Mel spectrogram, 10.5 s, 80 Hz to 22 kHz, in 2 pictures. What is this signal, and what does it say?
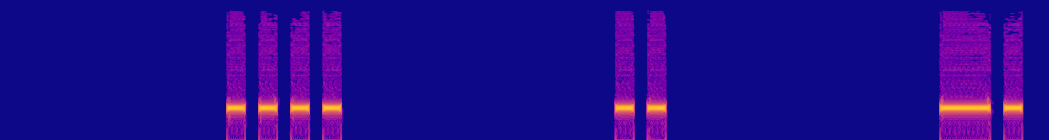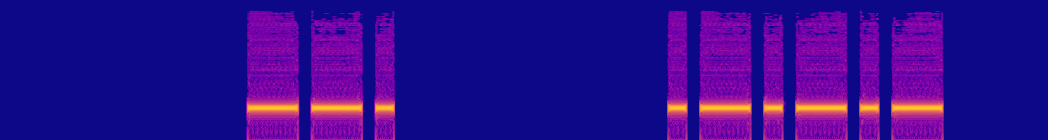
Morse code, heard as a keyed tone, about 15 wpm, spaced as for 5 wpm, 1000 Hz. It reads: HING.
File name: qotdfiles / 5wpm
